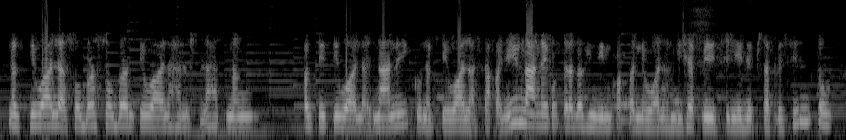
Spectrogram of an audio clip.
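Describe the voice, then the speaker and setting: A middle-aged woman, giving a personal account in a polite, halting way and often repeating herself. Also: medium pitch, fairly even intonation. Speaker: caller seeking advice. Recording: muffled lo-fi voice over background music.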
